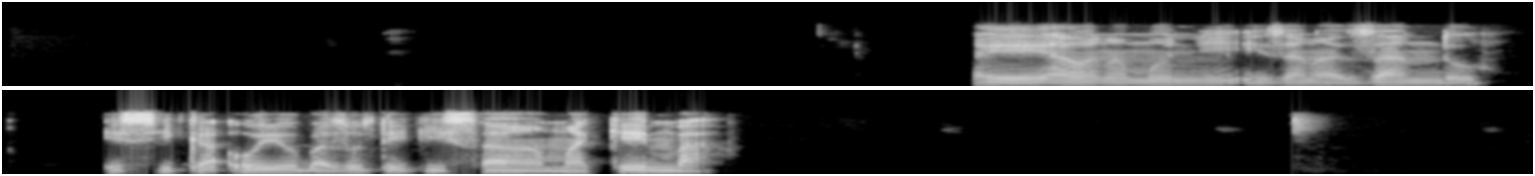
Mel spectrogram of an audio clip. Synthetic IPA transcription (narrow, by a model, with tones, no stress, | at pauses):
a˦wa˦na˨mɔ˦ni˦ʔe˨za˦na˨za˦ndo˦ | e˨si˦ka˦ʔo˦jo˦ba˨zo˦te˦ki˨sa˨ma˨kɛ˦mba̰˨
